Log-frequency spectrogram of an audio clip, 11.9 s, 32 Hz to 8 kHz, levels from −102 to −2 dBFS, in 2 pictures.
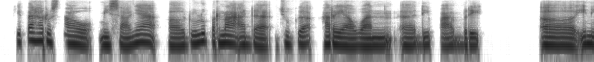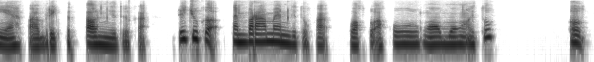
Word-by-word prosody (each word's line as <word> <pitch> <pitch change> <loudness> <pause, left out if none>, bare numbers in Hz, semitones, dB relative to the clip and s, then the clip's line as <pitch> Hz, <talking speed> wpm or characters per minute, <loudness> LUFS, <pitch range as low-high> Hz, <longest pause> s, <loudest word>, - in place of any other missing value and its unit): kita 190 +3 -3
harus 210 -5 +1
tau 155 -6 0
misalnya, 150 +5 +1
eee, 135 -1 0
dulu 175 +6 +2
pernah 175 -3 +2
ada 145 -4 -1
juga 155 +2 -3
karyawan, 135 -3 +2
eee, 140 -1 -1
di 145 +1 -4
pabrik, 135 -1 -3 0.6
eee, 140 -2 +3
ini 150 -4 +3
ya, 135 - +1
pabrik 130 +1 -2
beton 155 -3 +2
gitu 135 -1 -2
Kak, - - -10 0.3
dia 240 - +4
juga 240 -5 +2 0.2
temperamen 195 0 +5
gitu 155 - -4
Kak 140 -1 -5 0.2
waktu 140 -2 -4
aku 155 +3 -1
ngomong 155 +1 +1
itu, 285 - -3 0.8
e - - +3
150 Hz, 150 wpm, -23 LUFS, 140-175 Hz, 0.8 s, temperamen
